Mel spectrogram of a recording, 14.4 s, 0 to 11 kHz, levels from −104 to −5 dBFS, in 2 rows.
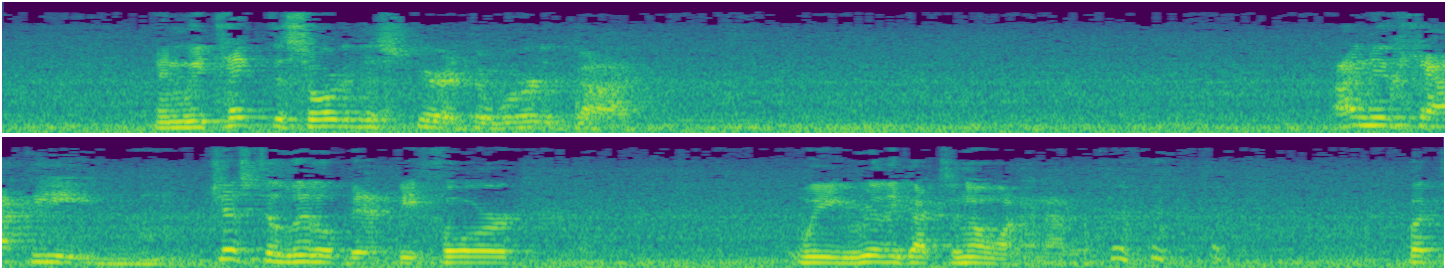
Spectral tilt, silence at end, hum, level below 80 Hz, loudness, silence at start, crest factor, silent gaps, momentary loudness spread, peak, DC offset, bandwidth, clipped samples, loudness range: -6.5 dB/octave; 0 s; none; -36 dBFS; -20 LUFS; 0 s; 18 dB; none; 15 LU; -2 dBFS; under 0.1%; 8.6 kHz; under 0.1%; 8 LU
